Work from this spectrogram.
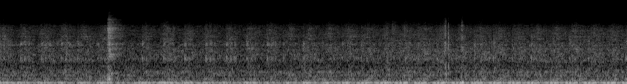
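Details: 1931 Ford Model A, stored in a barn 10+ years without running, first restart on 6-volt battery charger, in neutral with timing advanced: slow lumpy idle with sharp pops coughing back through the carburetor; owner suspects a sticking intake valve rather than the carburetor.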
